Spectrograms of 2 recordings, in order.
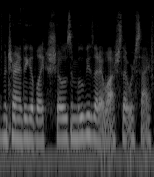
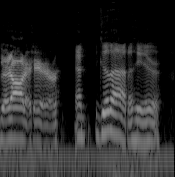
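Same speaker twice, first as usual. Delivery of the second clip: put-on cat voice; 4 dB louder than usual. Showing the two voices a pet cat now has, in a cat voice. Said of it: "That that's a great cat voice".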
